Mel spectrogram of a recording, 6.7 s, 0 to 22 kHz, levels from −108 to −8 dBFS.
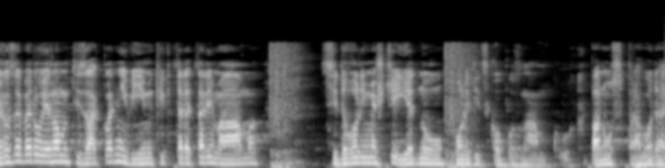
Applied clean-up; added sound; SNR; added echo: classical method WPE with log-MMSE.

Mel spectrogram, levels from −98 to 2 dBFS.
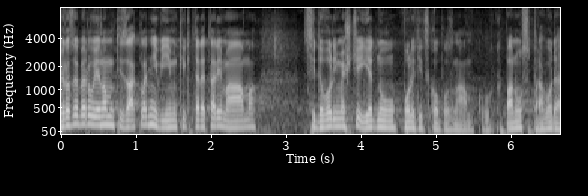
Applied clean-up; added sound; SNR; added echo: none; none; none; none.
